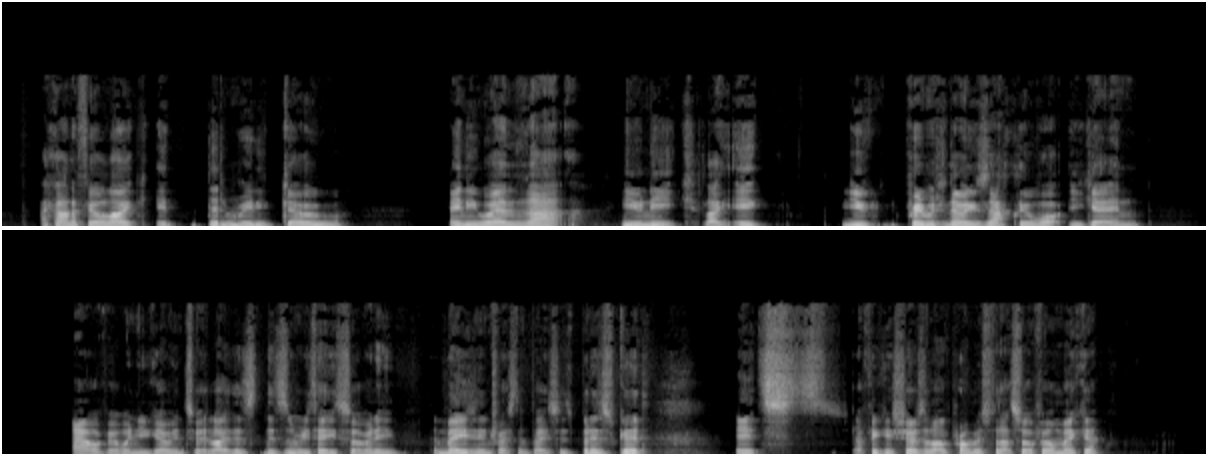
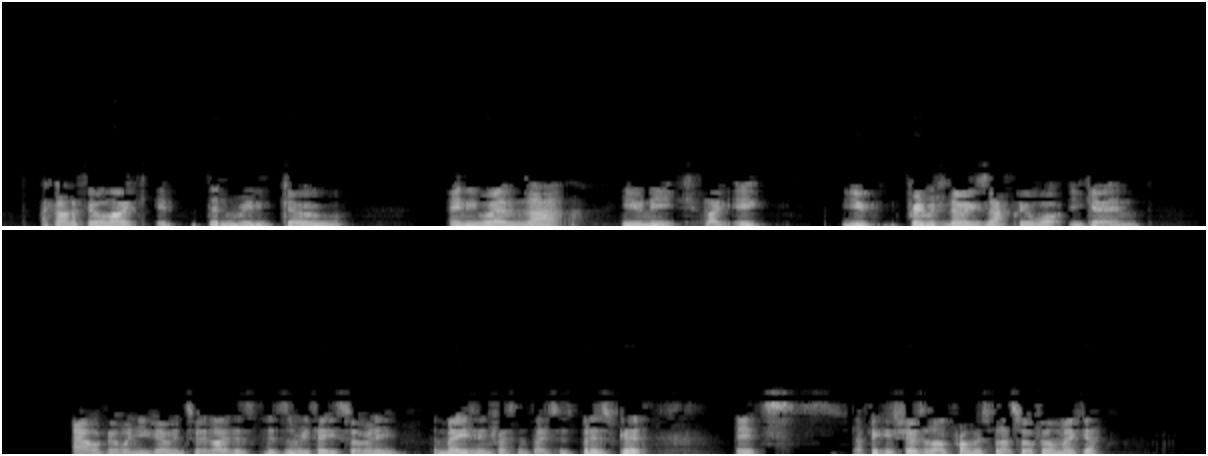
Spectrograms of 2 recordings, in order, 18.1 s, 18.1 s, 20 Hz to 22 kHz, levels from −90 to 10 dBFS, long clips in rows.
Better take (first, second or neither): first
